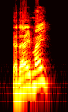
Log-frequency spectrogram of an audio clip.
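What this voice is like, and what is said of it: Put-on Australian accent. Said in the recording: “your Australian accent”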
